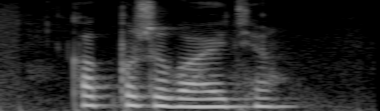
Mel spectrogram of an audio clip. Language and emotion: Russian, neutral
